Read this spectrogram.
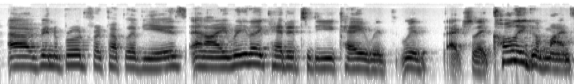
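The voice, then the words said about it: Australian accent. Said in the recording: “you can't figure figure out the accent. ... I'm Australian.”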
